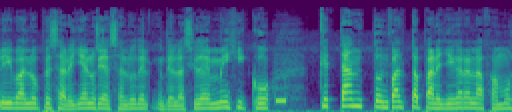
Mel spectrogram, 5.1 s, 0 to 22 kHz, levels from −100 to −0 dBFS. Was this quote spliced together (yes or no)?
yes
